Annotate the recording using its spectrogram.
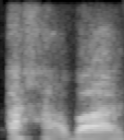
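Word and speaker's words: אהבה: Porque cuando el verdadero amor, el amor ágape, el amor ajabá, que como se pronuncia en hebreo, que lleva la idea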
